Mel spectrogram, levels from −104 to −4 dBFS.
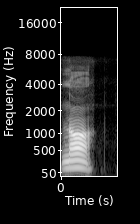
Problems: none marked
